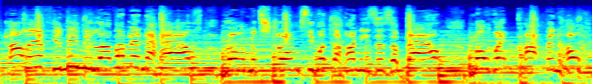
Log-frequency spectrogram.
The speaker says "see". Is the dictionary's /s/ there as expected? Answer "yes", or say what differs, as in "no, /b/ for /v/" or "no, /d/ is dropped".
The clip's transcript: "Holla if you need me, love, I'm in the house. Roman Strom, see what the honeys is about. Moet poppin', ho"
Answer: yes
